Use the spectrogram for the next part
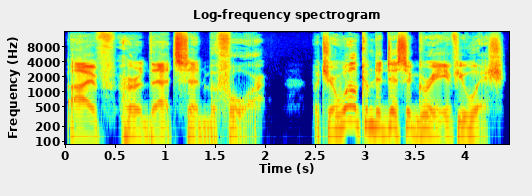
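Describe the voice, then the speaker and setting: Self-assured game genius, low pitch, expressive, precise, mildly condescending. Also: male voice, moderate pace, no echo, studio quality, full character voice. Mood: superior. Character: brainy, self-assured scientist hero, patiently superior. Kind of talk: video game voice acting.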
